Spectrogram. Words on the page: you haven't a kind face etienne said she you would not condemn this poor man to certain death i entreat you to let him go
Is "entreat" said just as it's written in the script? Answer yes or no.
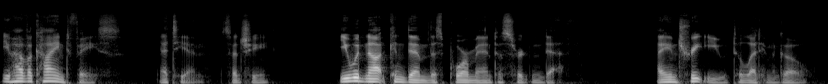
yes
